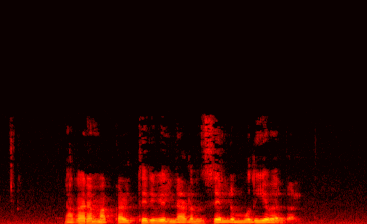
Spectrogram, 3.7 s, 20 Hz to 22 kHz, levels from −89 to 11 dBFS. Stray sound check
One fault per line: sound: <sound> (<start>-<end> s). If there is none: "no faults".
no faults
